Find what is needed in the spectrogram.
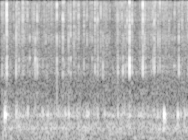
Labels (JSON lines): {"label": "ambient", "recorder": "HydroMoth"}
